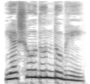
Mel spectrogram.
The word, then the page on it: ಯಶೋದುಂದುಭಿ: yaṣō dundubhi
